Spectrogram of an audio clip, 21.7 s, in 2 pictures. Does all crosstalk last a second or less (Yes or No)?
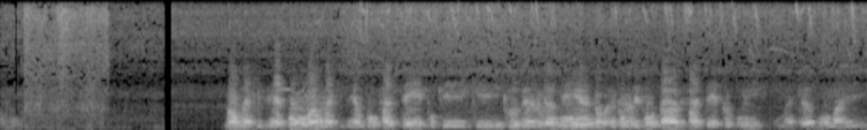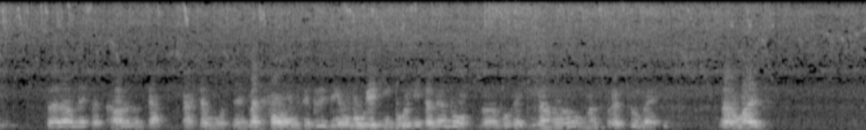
No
